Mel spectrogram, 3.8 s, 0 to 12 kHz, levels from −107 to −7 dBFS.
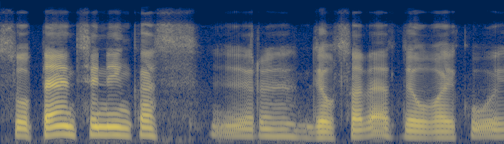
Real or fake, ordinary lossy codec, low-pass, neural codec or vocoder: real; Opus, 24 kbps; 7.2 kHz; none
